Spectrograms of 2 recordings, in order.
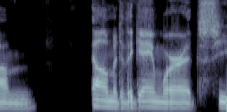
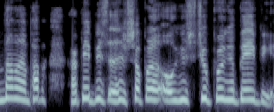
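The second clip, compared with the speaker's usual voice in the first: much higher, gushing parent voice; thrilled parent. Retold or imitated. Sketch parent gushes over the baby in a much higher voice. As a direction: gush over the talking baby. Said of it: "Like, I said".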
